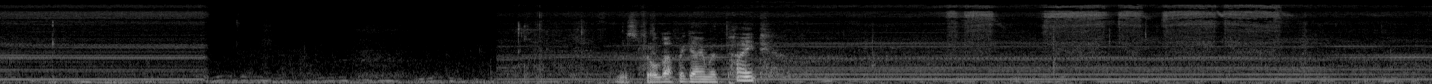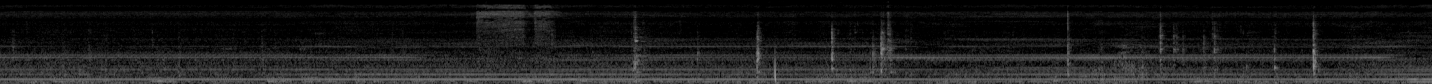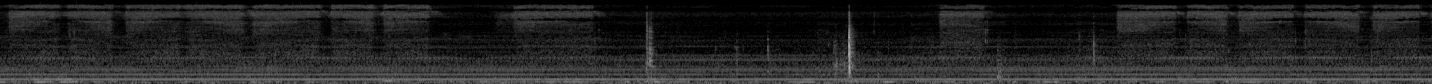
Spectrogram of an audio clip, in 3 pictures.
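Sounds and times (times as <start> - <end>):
airbrush compressor humming: 0.0 - 2.1, 5.0 - 42.9
airbrush hissing: 5.0 - 25.9, 26.9 - 35.0, 37.8 - 38.8, 39.5 - 42.9.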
